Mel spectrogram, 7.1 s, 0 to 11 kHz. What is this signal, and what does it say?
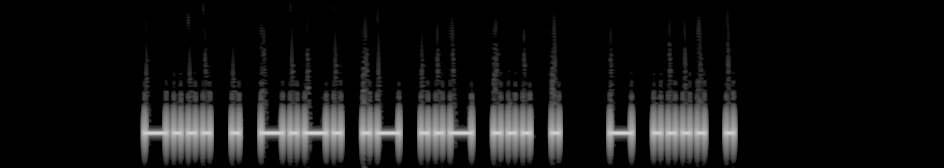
Morse code, heard as a keyed tone, about 22 wpm, 700 Hz. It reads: BECAUSE THE
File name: Build A Phrase - 2-Word Phrases - 22wpm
